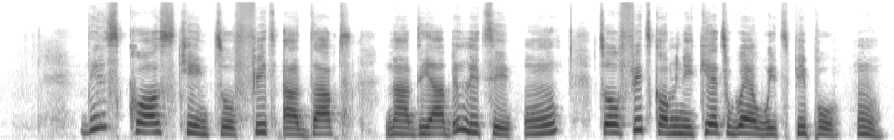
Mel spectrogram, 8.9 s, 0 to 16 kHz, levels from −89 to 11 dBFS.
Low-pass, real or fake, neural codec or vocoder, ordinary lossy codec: 14.4 kHz; fake; codec, 44.1 kHz, 3.4 kbps, Pupu-Codec; none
